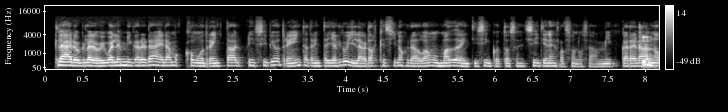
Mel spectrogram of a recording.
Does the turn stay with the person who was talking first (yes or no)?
yes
